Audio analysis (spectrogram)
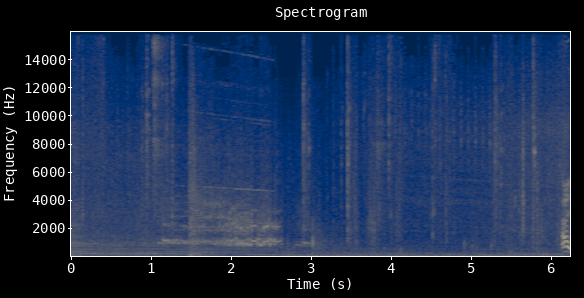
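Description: A car is driven fast in the video game PUBG: a steady engine drone with tire skids and squeals, fairly faint and mid-distance, ending in a sudden louder burst.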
